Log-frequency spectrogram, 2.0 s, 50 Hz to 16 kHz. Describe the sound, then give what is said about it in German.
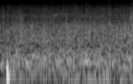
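Rain falls in thick drops on ancient giant trees in a Kenyan mountain forest above 3000 metres. It makes a dense, steady patter with a couple of slightly sharper drop hits. “Regen fällt in dicken Tropfen auf uralte Baumriesen.”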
